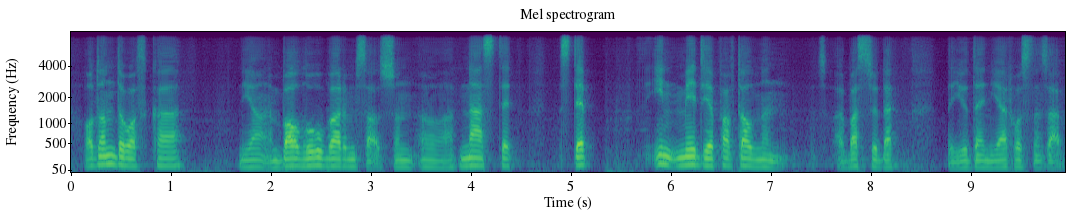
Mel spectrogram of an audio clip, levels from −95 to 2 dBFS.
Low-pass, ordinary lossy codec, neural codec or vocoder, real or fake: 7.2 kHz; none; codec, 16 kHz, 0.2 kbps, FocalCodec; fake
